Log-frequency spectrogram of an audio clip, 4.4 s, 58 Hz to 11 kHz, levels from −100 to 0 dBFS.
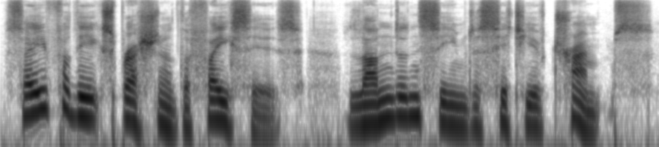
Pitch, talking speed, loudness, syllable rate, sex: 140 Hz, 175 wpm, -16 LUFS, 4.8 syllables/s, male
